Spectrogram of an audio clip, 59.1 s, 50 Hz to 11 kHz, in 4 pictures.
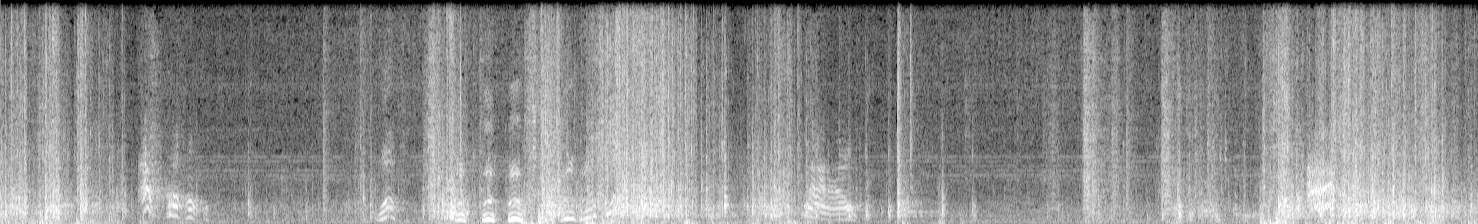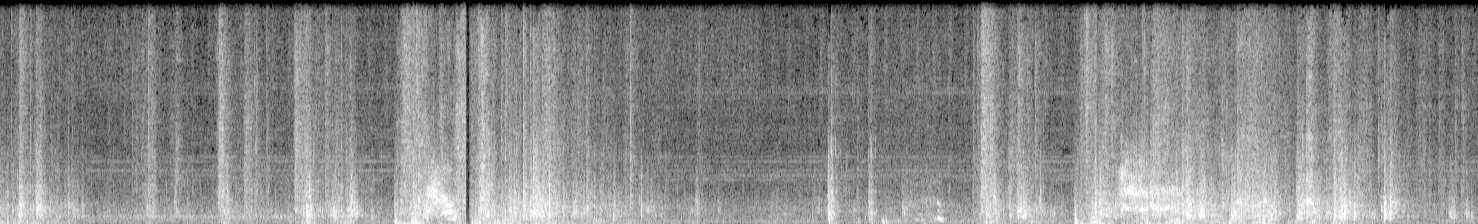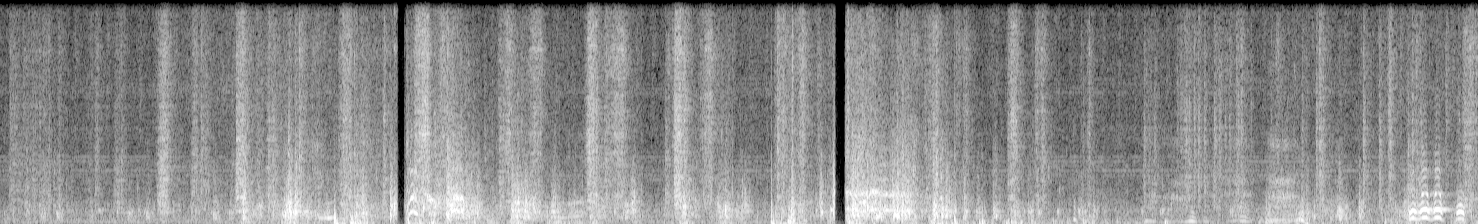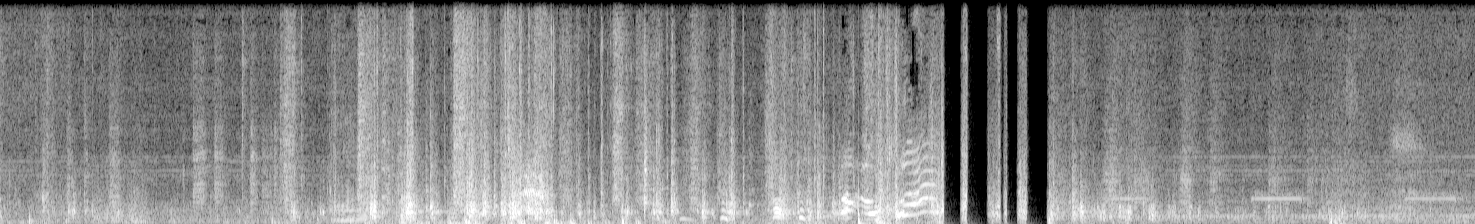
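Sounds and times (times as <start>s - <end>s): toys clattering and rattling: 0.0s - 58.2s
person growling: 47.6s - 48.1s.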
